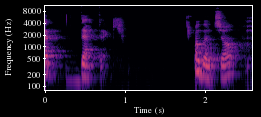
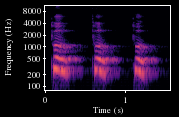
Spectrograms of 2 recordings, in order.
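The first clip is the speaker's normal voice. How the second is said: "po" repeated as separate, punched beats; "po" chanted evenly on its own; isolated first syllable; 4 dB louder, much slower than usual. Shown as a demonstration. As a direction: hammer out "po" with a short gap each time. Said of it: "po est la première syllabe".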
